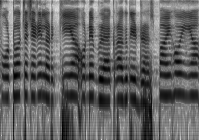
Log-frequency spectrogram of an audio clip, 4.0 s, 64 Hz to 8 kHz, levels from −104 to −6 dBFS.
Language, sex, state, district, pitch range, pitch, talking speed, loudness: Punjabi, female, Punjab, Kapurthala, 260-300 Hz, 285 Hz, 195 wpm, -12 LUFS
